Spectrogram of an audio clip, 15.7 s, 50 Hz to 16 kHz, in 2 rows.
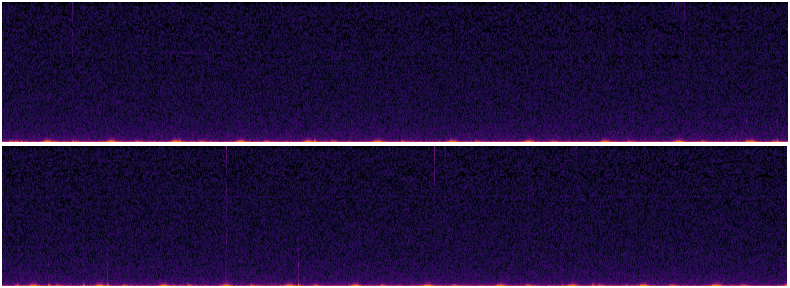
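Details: Adult's own heart recorded at rest with an earbud mic and a glass: steady, dull low thumps about 83 beats a minute; normal resting heart sounds.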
